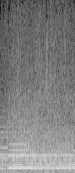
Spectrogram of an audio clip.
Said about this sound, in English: Later, on the island, a dock juts from an outcropping of smooth, eroded rock. As the boat cuts a slow path across the shimmering water, Jack eagerly steps onto the bow of the boat.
